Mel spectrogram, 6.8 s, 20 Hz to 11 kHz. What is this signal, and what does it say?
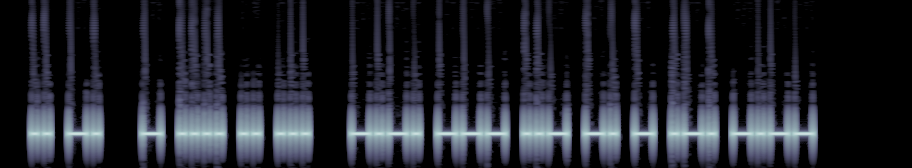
Morse code, heard as a keyed tone, about 26 wpm, 700 Hz. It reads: IN THIS COUNTRY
